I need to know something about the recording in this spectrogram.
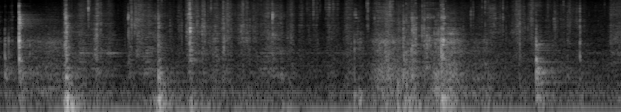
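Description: A metal wrench clicks and scrapes against a bolt.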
